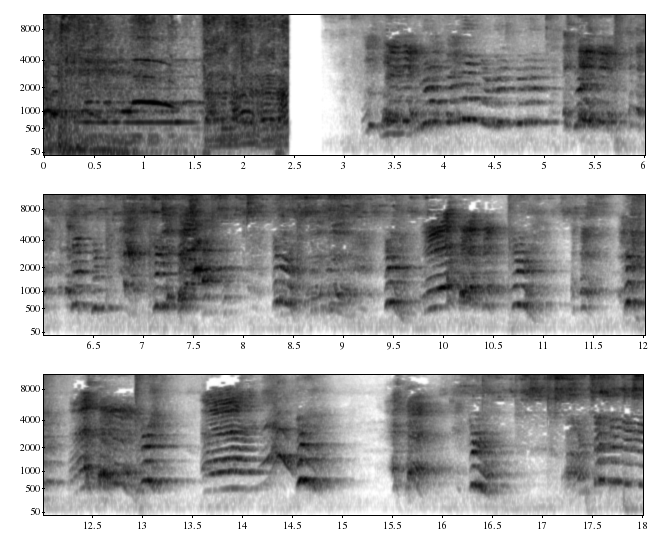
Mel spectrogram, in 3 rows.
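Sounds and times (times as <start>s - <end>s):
toddler laughing: 3.2s - 14.8s, 15.5s - 16.6s.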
